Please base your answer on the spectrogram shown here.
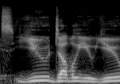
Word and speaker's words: OwO: Number 2, notices bulge, and then it's UWU or is it OWO? OWO. What's this? The OWO is pronounced uwu.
